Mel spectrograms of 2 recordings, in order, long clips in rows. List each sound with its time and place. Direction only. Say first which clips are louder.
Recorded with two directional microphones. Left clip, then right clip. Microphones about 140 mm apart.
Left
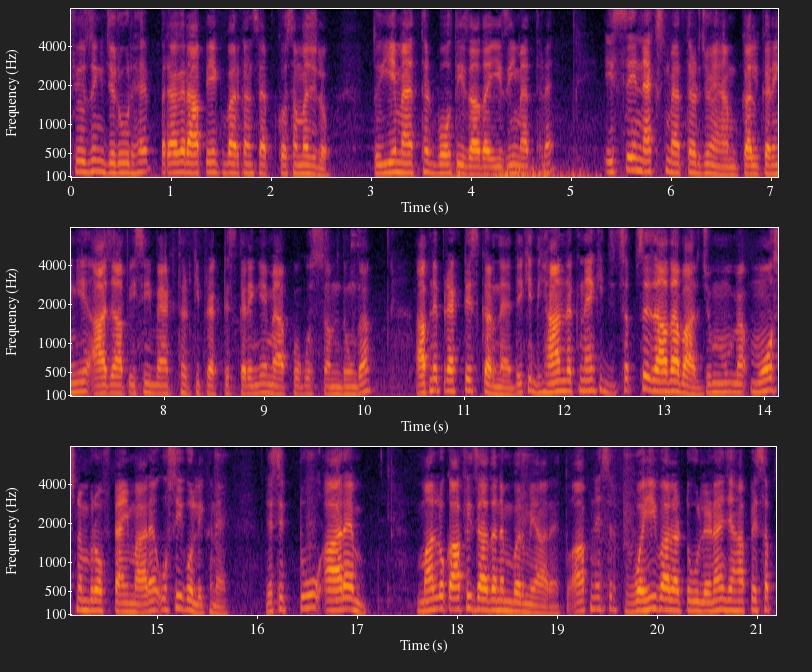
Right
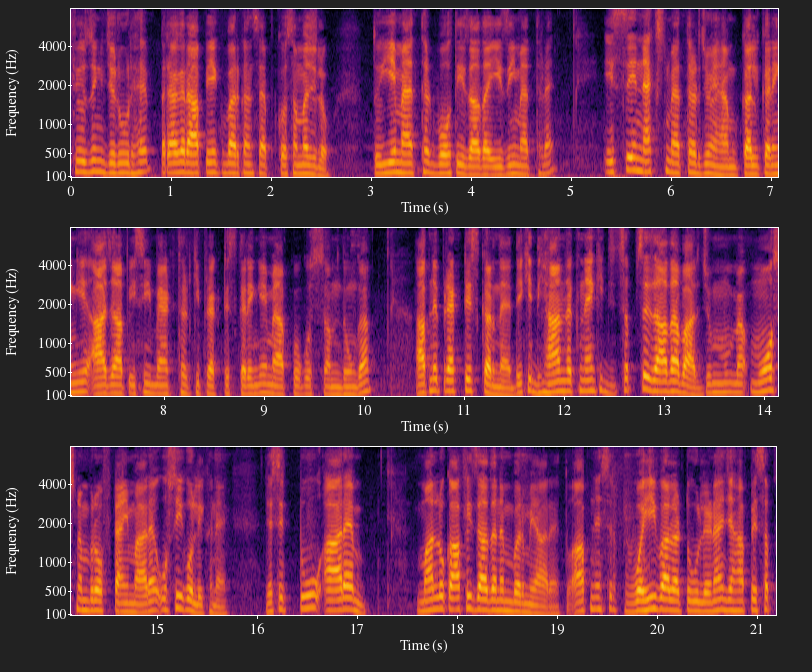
0.0 s speech: right 8 dB; 35° right (ahead or behind)
13.5 s speech: right 7 dB; 25° right (ahead or behind)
